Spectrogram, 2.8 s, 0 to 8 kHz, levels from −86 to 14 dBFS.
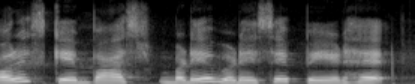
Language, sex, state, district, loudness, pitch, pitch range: Hindi, female, Uttar Pradesh, Muzaffarnagar, -16 LUFS, 230 Hz, 215-255 Hz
